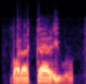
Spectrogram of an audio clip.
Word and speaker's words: Maracaibo: Sorry, I gotta switch from English to Spanish to pronounce it correctly. Maracaibo.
